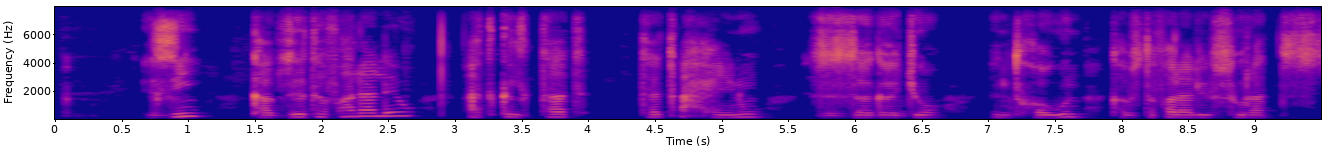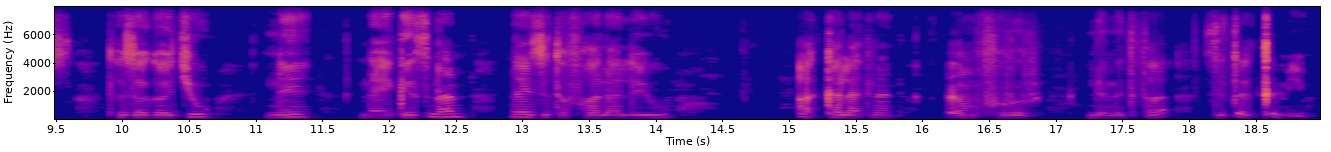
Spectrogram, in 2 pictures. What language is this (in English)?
Tigrinya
